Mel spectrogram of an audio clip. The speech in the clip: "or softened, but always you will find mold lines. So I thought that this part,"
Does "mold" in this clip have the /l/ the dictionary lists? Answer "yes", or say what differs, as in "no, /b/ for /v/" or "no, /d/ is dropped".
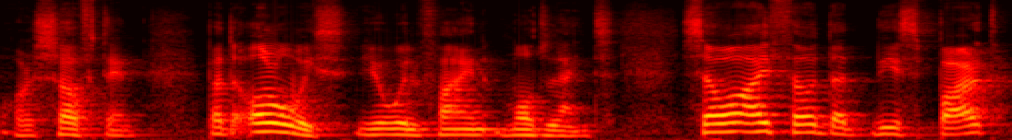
no, /l/ is dropped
